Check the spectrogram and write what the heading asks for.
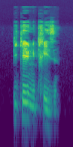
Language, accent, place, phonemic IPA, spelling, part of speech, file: French, France, Lyon, /pi.ke yn kʁiz/, piquer une crise, verb, LL-Q150 (fra)-piquer une crise.wav
- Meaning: to throw a fit, to throw a tantrum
